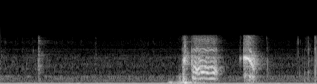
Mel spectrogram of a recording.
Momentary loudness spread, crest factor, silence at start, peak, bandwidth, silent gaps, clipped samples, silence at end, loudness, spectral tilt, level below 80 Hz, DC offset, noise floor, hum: 24 LU; 16 dB; 0.4 s; 0 dBFS; 4 kHz; none; under 0.1%; 0 s; -14 LUFS; -10 dB/octave; -28 dBFS; 7%; -39 dBFS; none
